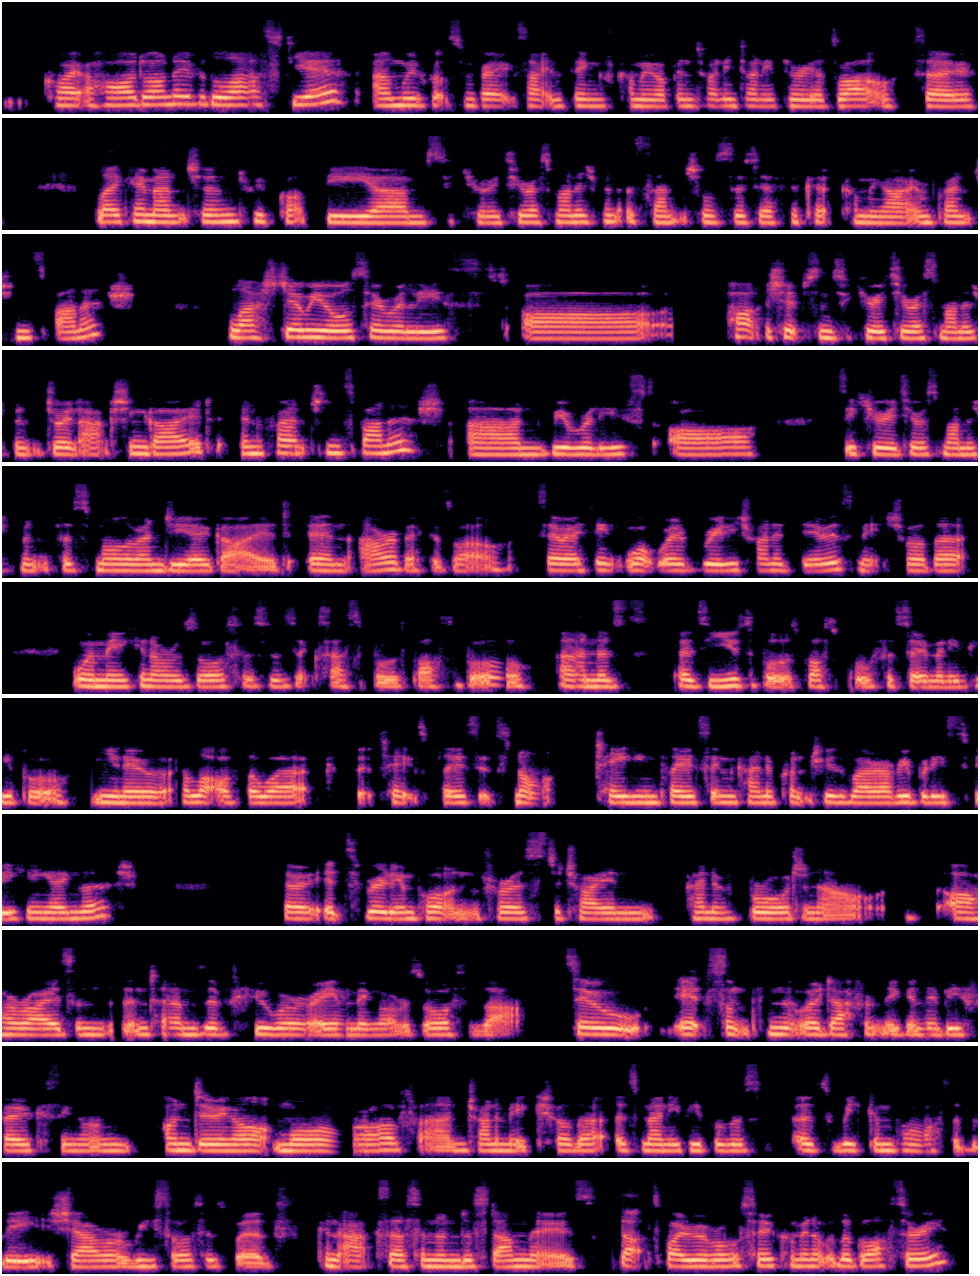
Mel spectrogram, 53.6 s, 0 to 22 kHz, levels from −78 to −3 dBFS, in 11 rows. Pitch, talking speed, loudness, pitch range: 200 Hz, 220 wpm, -19 LUFS, 190-210 Hz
